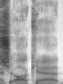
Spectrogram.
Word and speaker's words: Shawkat: But anyway, to move on from your question, another person, I don't know how to say her name exactly, but Aaliyah Shawkat, right? – Shawkat.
